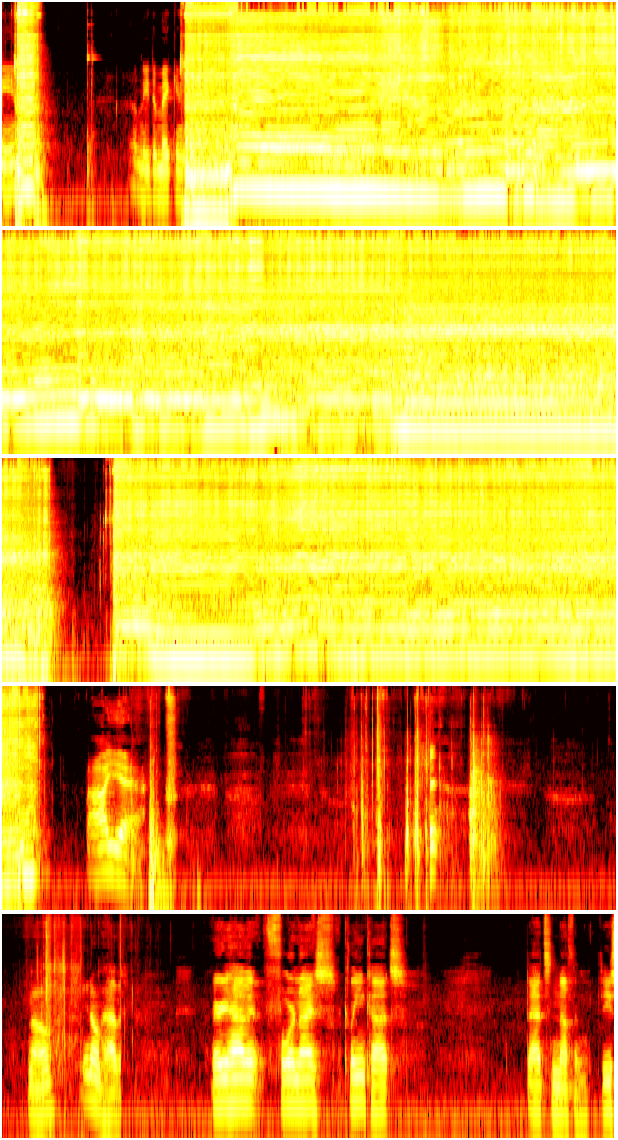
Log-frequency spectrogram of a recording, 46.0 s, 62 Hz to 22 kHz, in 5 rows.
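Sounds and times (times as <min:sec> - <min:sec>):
oscillating multi-tool cutting metal: 0:00.2 - 0:00.7, 0:02.7 - 0:19.4, 0:20.0 - 0:28.3.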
